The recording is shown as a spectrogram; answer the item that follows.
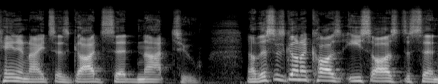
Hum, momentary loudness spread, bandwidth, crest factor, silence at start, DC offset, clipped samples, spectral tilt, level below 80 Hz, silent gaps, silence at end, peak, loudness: none; 11 LU; 17 kHz; 18 dB; 0 s; under 0.1%; under 0.1%; -3.5 dB/octave; -56 dBFS; none; 0 s; 0 dBFS; -19 LUFS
